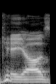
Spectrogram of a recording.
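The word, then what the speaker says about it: Gyazo: the best thing ever you just called it Gayo I'm pretty sure that's enough that's because that's how your you're supposed to pronounce it I hate it because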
